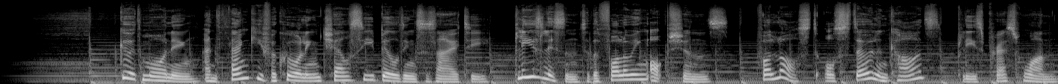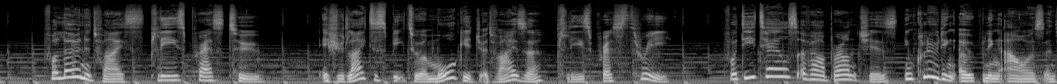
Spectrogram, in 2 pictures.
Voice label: IVR Phone Message; Chelsea Building Society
